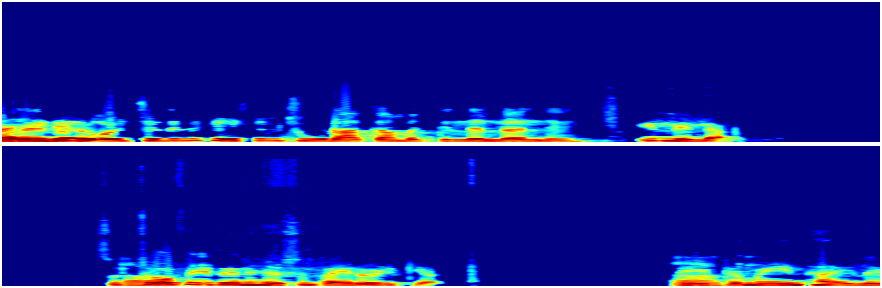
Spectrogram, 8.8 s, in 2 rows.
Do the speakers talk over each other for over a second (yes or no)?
no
